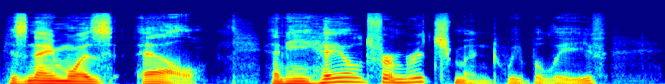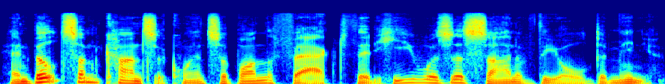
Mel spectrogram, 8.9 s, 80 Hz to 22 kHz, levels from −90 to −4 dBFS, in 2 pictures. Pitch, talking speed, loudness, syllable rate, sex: 110 Hz, 185 wpm, -21 LUFS, 4.8 syllables/s, male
